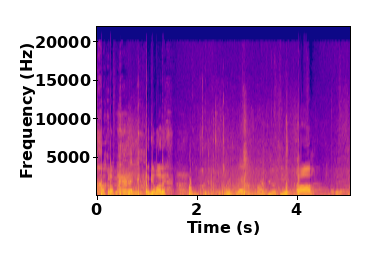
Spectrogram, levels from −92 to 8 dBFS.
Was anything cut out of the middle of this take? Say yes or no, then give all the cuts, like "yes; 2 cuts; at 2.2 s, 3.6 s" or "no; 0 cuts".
no; 0 cuts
